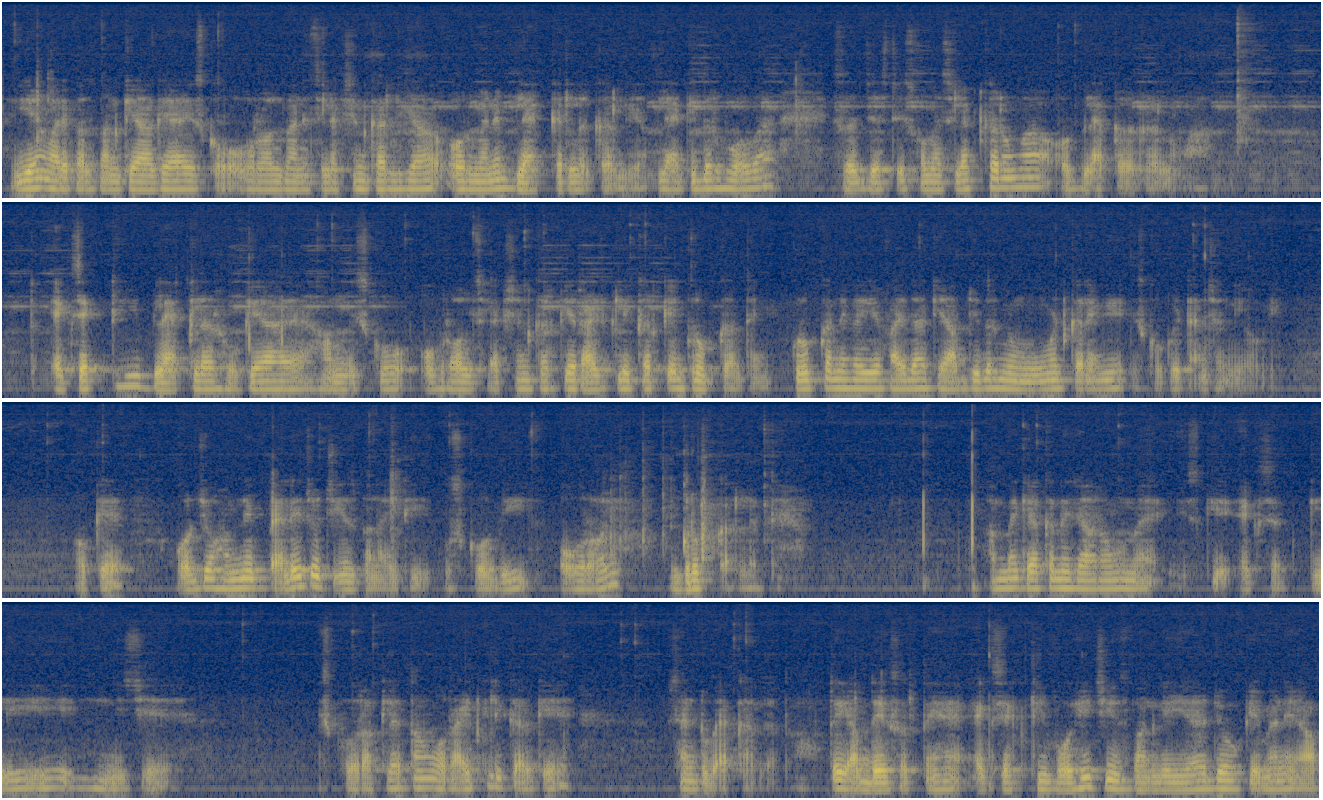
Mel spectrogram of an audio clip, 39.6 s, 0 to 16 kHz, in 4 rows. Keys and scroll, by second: 6.2 i, 25.2 ctrl+g.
